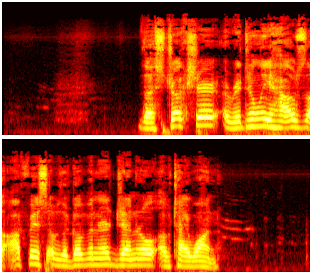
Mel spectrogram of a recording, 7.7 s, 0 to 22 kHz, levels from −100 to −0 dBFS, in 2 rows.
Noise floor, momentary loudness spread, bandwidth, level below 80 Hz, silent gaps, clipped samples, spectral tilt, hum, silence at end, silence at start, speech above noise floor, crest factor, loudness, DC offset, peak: -71 dBFS; 7 LU; 15 kHz; -54 dBFS; none; under 0.1%; -3.5 dB/octave; none; 1.15 s; 1.7 s; 56 dB; 16 dB; -15 LUFS; under 0.1%; 0 dBFS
